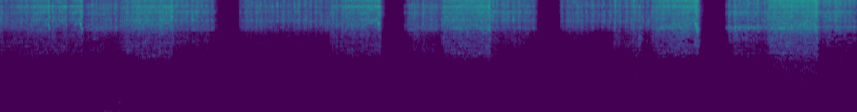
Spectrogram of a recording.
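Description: Cheap blue micro RC servo running in repeated sweeps, its small motor and plastic gear train giving a high whirring buzz about a second and a half at a time, with short stops in between. Freshly reassembled, it is not working right; the owner wonders whether its potentiometer is misaligned.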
